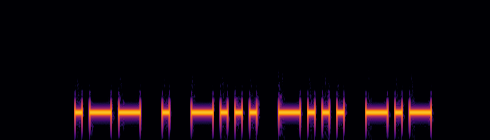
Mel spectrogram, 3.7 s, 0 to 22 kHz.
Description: Morse code, heard as a keyed tone, about 23 wpm, 700 Hz. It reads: WEBBK
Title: Code Groups - 5 Letter:Numbers - 22wpm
